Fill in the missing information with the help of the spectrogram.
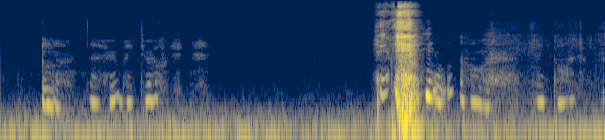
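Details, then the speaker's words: Loud, forceful sneeze with soft talk before and after, part of a prolonged bout of wet allergic sneezing triggered by cleaning the trap, hurting the nose. "Oh, excuse me. Oh, excuse me. God, I can't stop. Oh, my nose. Ow."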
